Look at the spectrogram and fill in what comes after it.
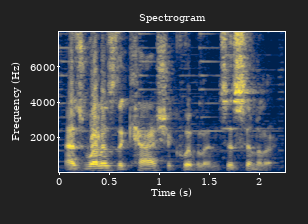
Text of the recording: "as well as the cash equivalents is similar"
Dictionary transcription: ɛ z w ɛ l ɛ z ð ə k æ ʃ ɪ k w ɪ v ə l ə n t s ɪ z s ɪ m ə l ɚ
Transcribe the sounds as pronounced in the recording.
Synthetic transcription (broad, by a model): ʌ z w ɛ l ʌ z ð ə k æ ʃ ɪ k w ɪ v ə l ə n t s ɪ z s ɪ m l ɚ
